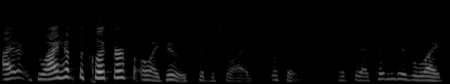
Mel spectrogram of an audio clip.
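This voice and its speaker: A woman with an American accent talks at a very fast pace. Her pitch swings are very wide, her loudness swings big, and the sound is dry and close with no echo. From Massachusetts, Cape Cod. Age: 60s. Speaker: conference speaker. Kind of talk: conference talk.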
